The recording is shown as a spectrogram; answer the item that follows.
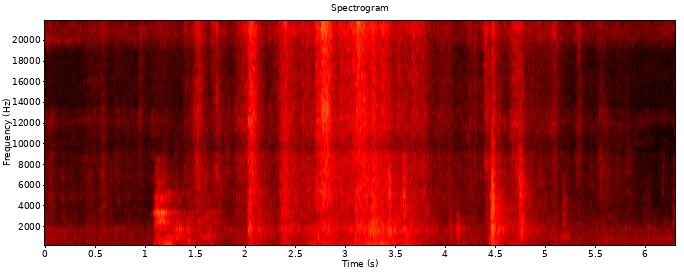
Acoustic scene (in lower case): elevator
